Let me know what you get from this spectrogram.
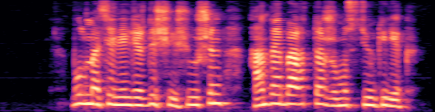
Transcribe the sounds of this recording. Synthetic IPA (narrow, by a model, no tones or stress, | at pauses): bʊlˠmæse̞le̞le̞ɾd̪ɪʃe̞ʃuʏʃɪɴqʰɑnd̪ɑjbɑʁət̪ːɑʒʊməsɪst̪ewkʲʰe̞ɾe̞k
